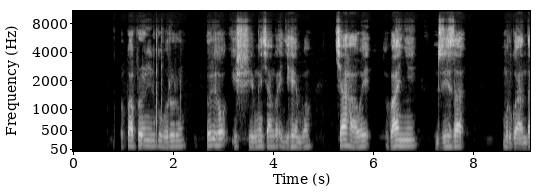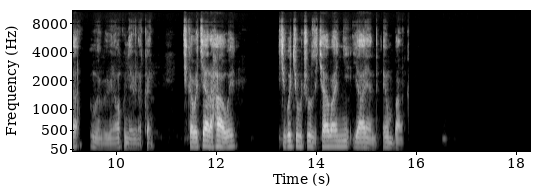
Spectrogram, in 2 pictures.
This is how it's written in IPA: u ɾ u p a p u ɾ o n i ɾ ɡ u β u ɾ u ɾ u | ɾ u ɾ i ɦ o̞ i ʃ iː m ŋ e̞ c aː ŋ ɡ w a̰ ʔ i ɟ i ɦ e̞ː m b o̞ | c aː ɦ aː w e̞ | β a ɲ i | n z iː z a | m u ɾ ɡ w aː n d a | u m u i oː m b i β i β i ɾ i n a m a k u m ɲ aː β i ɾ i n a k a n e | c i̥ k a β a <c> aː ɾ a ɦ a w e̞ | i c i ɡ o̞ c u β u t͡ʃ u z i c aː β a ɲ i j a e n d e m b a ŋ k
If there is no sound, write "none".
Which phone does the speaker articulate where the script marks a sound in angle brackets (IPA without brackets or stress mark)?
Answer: c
